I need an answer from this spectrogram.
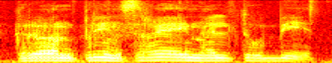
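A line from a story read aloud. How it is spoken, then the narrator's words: Mutter. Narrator (Russian): пробормотал Глокта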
